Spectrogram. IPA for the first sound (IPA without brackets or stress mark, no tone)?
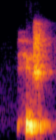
h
